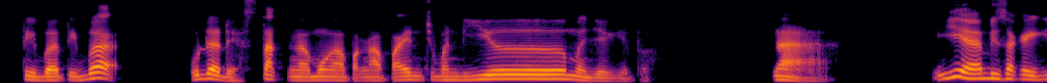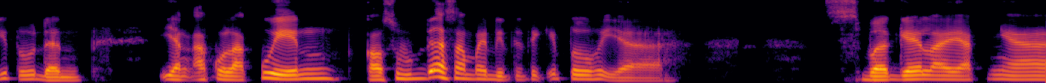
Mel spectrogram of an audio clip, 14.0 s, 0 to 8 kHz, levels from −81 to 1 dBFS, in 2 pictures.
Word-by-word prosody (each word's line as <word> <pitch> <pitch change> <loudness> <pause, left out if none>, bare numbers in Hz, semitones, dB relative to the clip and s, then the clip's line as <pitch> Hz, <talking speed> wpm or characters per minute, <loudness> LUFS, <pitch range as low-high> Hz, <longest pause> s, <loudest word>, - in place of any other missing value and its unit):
Tiba-tiba, 125 +7 +1 0.5
udah - - +3
deh - - -8
stuck - - -2
nggak 120 -1 -4
mau 125 - -1
ngapa-ngapain, 120 +3 -4
cuman 125 0 -7
diem 160 +3 +3
aja 105 -2 -5
gitu. 90 -2 -18 0.9
Nah, - - -1 0.7
iya 180 0 +4
bisa 170 -2 -1
kayak 155 +4 -3
gitu, 145 -1 -4
dan, 110 -2 0 0.6
yang 135 -3 +1
aku 140 +3 -1
lakuin, 160 +4 +3 0.2
kalau 135 -1 +3
sudah 175 +5 +3
sampai 165 -4 0
di 130 -4 -5
titik 135 +2 -11
itu, 155 -3 -2
ya, 95 -3 -6 0.9
sebagai 135 +2 +3
layaknya, 140 0 0
145 Hz, 125 wpm, -21 LUFS, 125-160 Hz, 0.9 s, iya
